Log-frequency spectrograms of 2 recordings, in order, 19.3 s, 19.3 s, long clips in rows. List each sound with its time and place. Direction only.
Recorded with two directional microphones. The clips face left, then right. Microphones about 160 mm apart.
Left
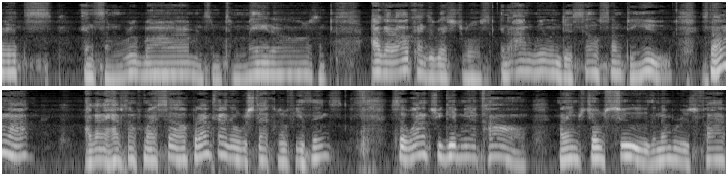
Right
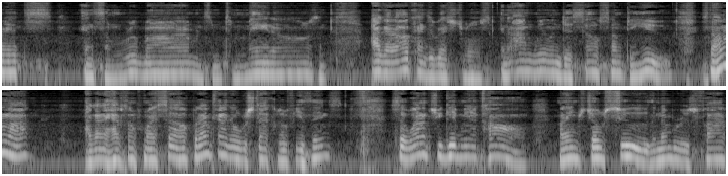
0.0 s speech: 35° left (ahead or behind)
